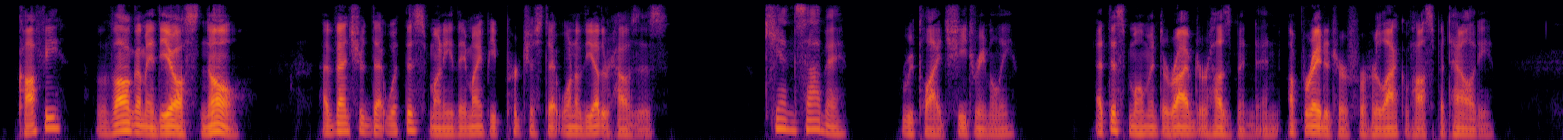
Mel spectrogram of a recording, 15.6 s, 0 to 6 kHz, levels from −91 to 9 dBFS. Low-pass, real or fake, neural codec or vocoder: 5.4 kHz; fake; vocoder, 44.1 kHz, 128 mel bands every 256 samples, BigVGAN v2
